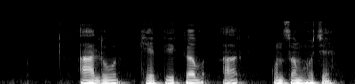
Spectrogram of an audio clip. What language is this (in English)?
Magahi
